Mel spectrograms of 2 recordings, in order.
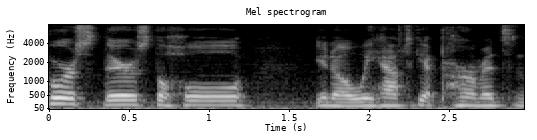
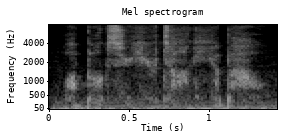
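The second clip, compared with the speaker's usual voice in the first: hushed whisper, barely above a breath. Retelling how he leans down at a silent table and asks which books, whispering. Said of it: "he like whispers".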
